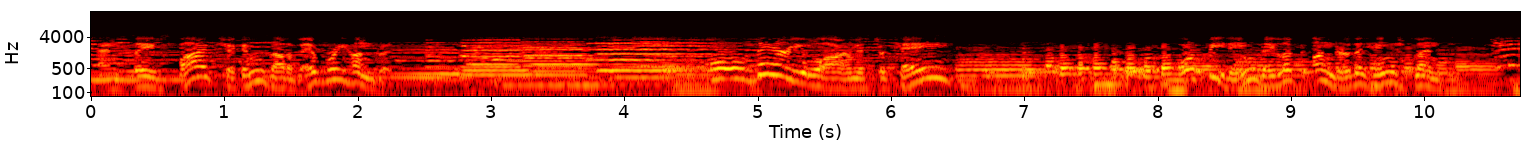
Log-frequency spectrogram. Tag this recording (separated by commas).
Music, Speech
